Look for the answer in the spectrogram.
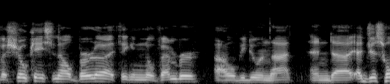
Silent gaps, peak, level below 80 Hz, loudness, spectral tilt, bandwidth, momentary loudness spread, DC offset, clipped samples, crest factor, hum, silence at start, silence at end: none; -6 dBFS; -66 dBFS; -20 LUFS; -4.5 dB/octave; 8 kHz; 5 LU; under 0.1%; under 0.1%; 14 dB; none; 0 s; 0 s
